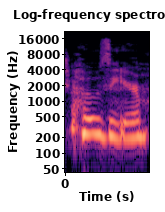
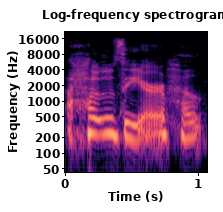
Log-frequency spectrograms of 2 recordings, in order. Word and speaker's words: Hozier: Hozier. It's supposed to be like cozier, but Hozier.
